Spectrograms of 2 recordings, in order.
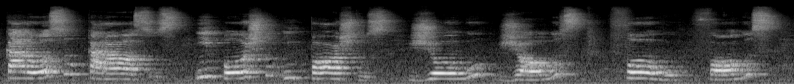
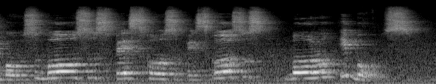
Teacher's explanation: quando vai fazer o plural, apresenta um som mais aberto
